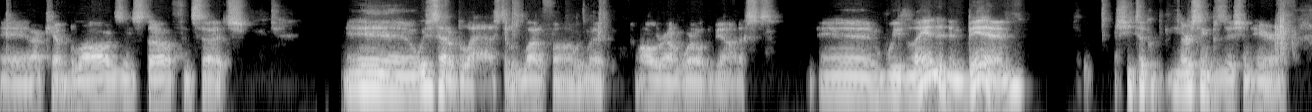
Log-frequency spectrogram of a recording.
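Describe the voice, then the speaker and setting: A man talks fairly slowly with a Southern US accent. His fairly low voice has lively intonation. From US South, Memphis area (Tennessee/Mississippi). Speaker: travel writer and teacher. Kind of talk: presentation to writers group. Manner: casual, conversational with fillers.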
